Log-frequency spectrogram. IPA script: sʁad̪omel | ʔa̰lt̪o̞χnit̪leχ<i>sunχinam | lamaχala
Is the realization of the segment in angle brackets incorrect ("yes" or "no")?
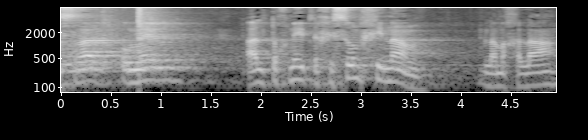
no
